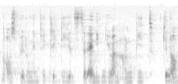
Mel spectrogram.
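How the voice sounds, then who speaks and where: This woman has an Austrian accent. She talks at a very fast pace. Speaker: yoga teacher and author. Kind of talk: casual interview. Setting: studio.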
